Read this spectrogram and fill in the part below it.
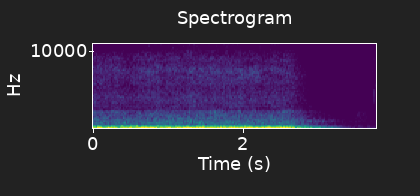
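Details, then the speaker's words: Nissan R32 RB20 first start in three years after harness work: loud, deep, even engine note holding steady then dying cleanly, no knocks or misses; engine sounds healthy. "so we've got it fired up yesterday um and Luckily everything sounded okay in the engine which is a good sign"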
